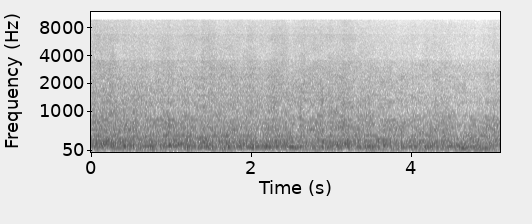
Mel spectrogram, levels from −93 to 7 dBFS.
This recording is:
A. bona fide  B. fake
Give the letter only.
B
